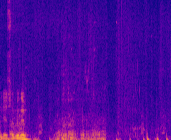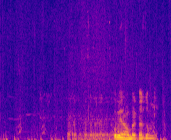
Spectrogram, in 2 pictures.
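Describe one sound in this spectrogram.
A horse's hooves clop slowly on a dirt road.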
